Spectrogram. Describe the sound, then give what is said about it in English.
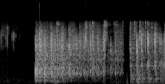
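Two dice are rolled for initiative, clattering and rattling across a hard tabletop in a busy burst of tumbling clicks, a short pause, then more rolling and skittering. No one speaks. “So you're going to roll 2 dice, same thing.”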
